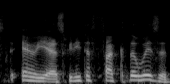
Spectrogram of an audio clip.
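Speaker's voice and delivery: strong put-on British accent. Before giving the outro, saying one line in a very British accent. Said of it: "need to say in a very British accent".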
